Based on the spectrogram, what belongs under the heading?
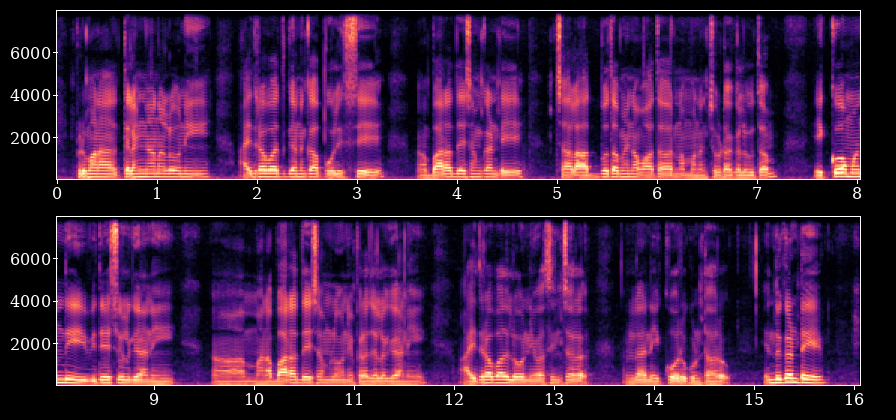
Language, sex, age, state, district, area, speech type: Telugu, male, 18-30, Telangana, Medak, rural, spontaneous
